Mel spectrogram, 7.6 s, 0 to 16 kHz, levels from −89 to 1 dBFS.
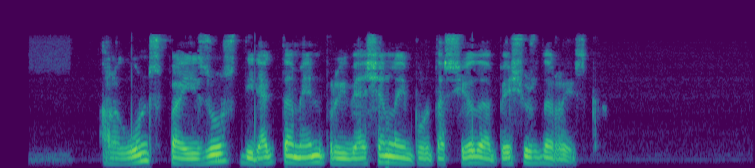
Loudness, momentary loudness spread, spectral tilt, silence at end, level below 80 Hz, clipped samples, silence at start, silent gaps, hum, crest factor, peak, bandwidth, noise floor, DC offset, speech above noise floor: -24 LUFS; 9 LU; -4.5 dB/octave; 1.6 s; -72 dBFS; under 0.1%; 1 s; none; none; 16 dB; -8 dBFS; 7.6 kHz; -68 dBFS; under 0.1%; 45 dB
